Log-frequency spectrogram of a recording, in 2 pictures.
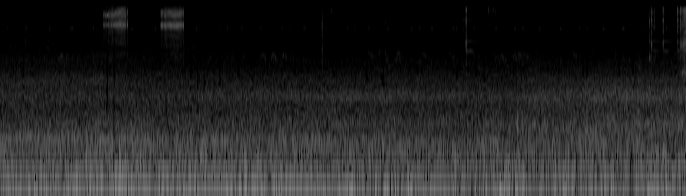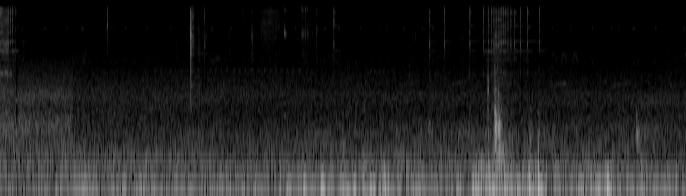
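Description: Fishing rods and gear being handled on a kayak: scattered clicks and clatters, the loudest a second or so before the end, over a steady low rumble.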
